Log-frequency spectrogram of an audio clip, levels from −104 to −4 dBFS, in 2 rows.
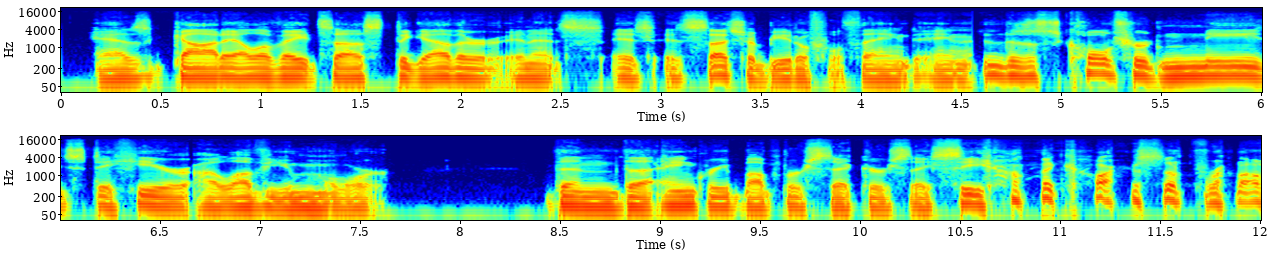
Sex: male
